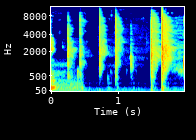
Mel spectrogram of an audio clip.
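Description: Chalk clicking and scratching on a chalkboard as words are handwritten: a string of short, sharp clicks, about seven in two seconds, the loudest near the end.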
